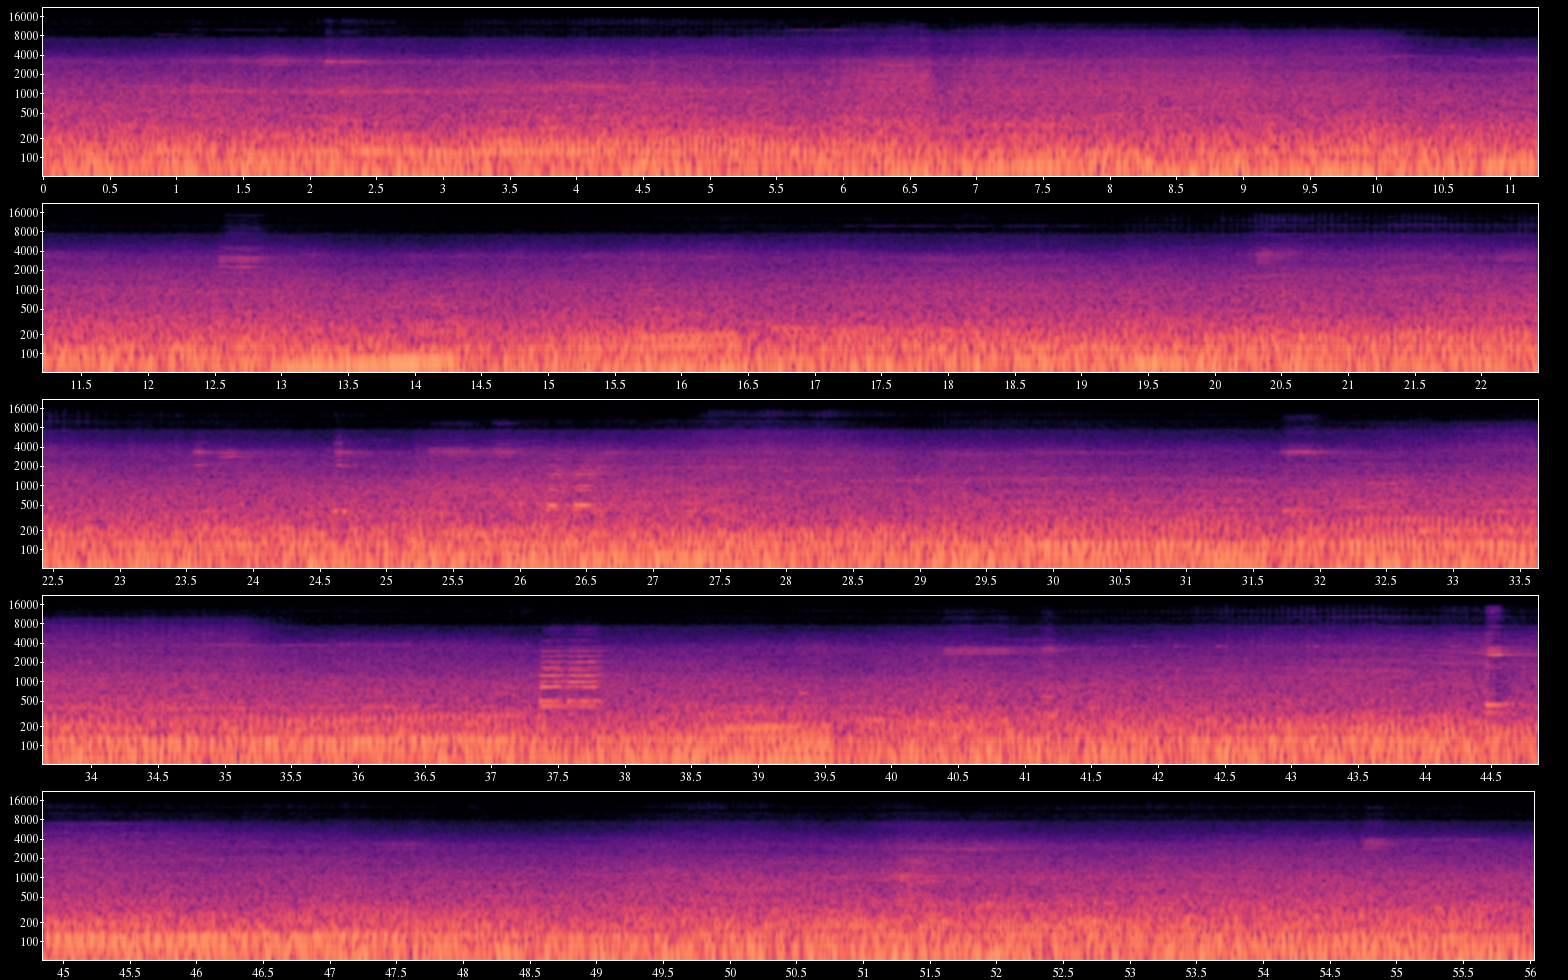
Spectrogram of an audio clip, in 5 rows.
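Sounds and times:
road traffic: 0.0s - 56.0s
vehicle horns tooting: 37.4s - 37.9s.

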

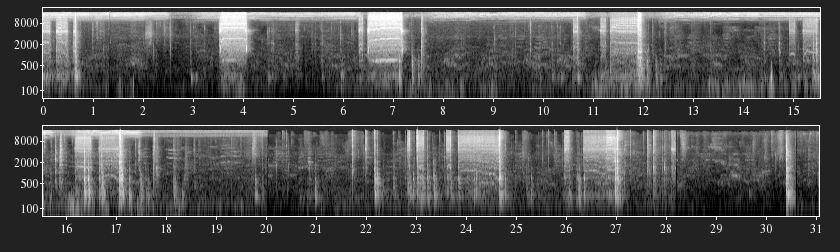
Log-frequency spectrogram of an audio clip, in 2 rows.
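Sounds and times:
impact driver whining: 3.5s - 4.2s, 6.0s - 7.4s, 14.5s - 17.6s.

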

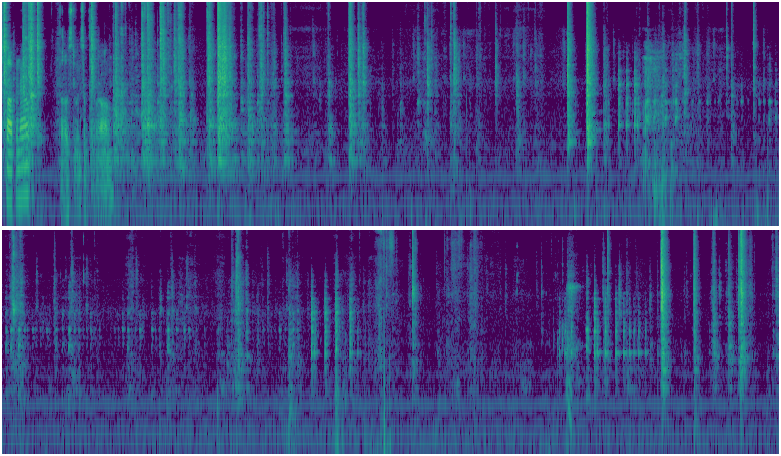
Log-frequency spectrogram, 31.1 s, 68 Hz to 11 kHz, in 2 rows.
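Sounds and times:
sheet metal clicks and taps: 27.3s - 31.0s.

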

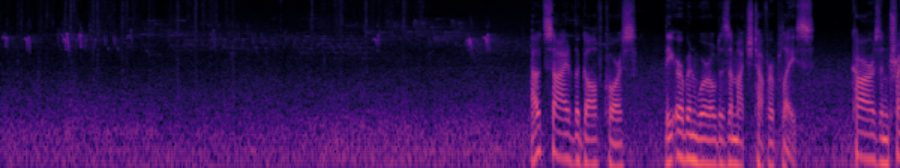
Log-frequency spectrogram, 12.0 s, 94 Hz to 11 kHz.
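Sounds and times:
bird chirps: 0.0s - 8.6s.

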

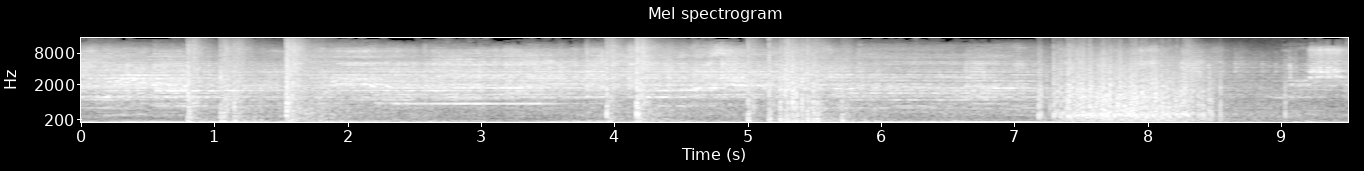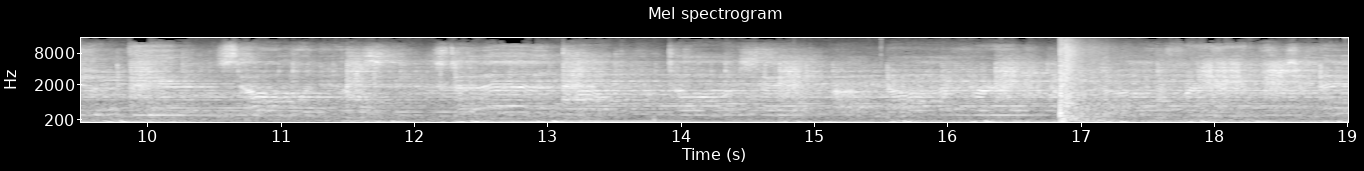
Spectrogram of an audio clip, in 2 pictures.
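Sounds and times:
recorded music with bass: 0.0s - 19.0s
fireworks bangs: 0.8s - 3.1s, 3.7s - 9.3s, 16.8s - 18.4s
loud rush of noise: 0.8s - 9.4s.

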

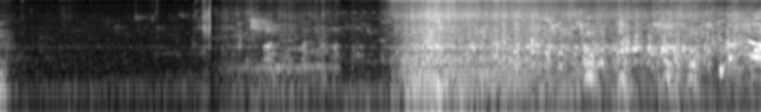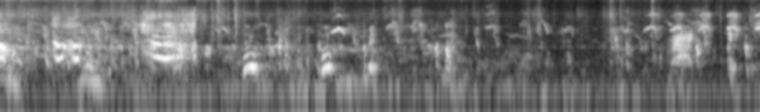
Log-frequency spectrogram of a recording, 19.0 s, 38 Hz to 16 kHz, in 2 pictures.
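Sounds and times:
chickens squawking and clucking: 3.1s - 19.0s
wings flapping: 4.8s - 13.4s.

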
